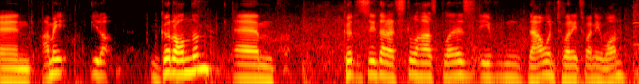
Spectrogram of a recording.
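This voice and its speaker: A man with a fairly high pitch takes long, frequent pauses amid noticeable background noise. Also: ordinary pitch variation, moderate pace. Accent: northern English. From northern England. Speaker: gaming YouTuber. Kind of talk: gameplay commentary. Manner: casual, halting with many fillers.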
